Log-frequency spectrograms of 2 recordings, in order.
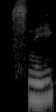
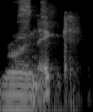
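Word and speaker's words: Snyk: The name of the company is actually Sneak, which is a little tricky, pronounced Sneak or Snick, depending on who you're talking to in the organization.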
